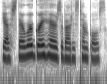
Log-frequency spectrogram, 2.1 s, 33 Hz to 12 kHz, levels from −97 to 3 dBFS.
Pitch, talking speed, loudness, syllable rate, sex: 215 Hz, 225 wpm, -17 LUFS, 5.9 syllables/s, female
